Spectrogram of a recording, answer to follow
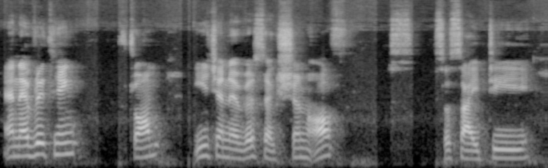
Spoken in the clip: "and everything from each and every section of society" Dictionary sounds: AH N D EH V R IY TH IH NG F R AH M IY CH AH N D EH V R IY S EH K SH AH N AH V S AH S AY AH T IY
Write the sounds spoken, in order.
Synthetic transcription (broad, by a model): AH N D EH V R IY T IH NG F R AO M IY CH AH N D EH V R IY S EH K SH AH N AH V S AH S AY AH T IY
